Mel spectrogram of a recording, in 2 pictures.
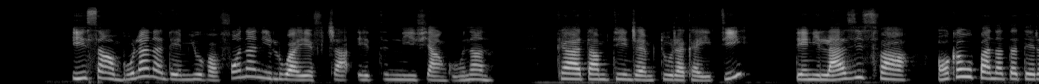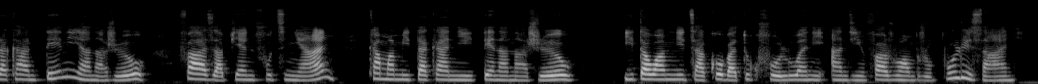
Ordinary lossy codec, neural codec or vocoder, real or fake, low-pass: Opus, 64 kbps; none; real; 14.4 kHz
